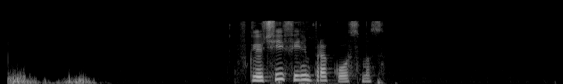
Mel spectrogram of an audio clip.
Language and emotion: Russian, neutral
